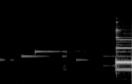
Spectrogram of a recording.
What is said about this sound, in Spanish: Gente, hay un teléfono prendido.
